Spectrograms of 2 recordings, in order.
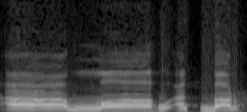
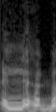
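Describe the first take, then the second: First: The opening vowel is drawn out long. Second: The opening vowel is kept short. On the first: It asks whether God is the greatest. The speaker calls it wrong. "A-nya dipanjangkan" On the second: It states that God is the greatest. The speaker calls it right.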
